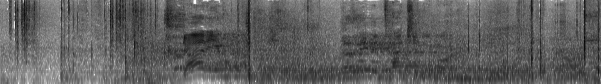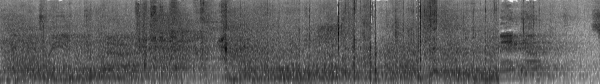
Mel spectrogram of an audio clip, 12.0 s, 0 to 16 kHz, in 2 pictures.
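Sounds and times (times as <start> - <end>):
skateboard wheels rumbling on ramp: 2.6 - 11.0.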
